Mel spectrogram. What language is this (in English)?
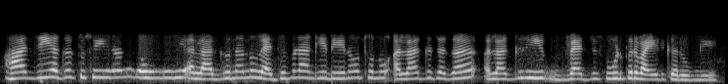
Punjabi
